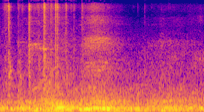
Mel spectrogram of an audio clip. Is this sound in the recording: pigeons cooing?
yes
